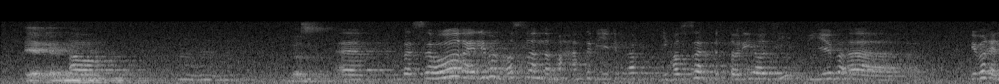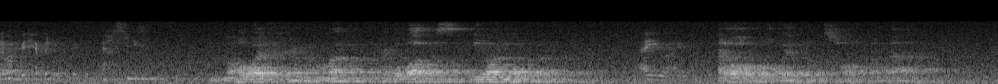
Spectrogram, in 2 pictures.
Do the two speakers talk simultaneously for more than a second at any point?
No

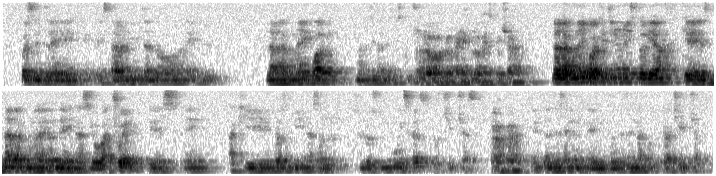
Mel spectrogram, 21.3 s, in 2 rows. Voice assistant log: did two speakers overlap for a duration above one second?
No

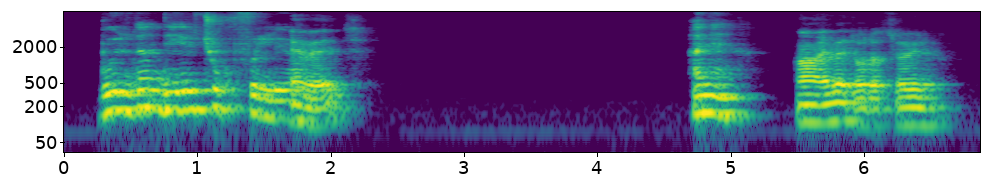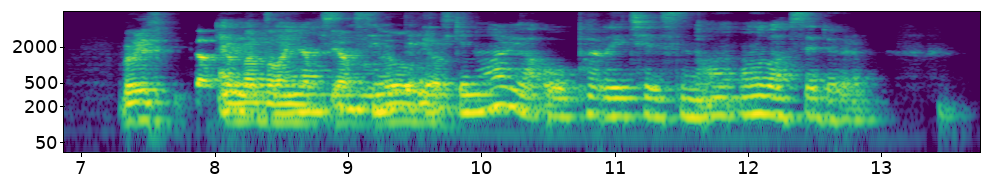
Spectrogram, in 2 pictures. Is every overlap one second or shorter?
No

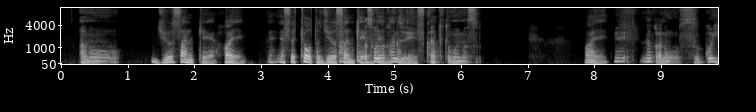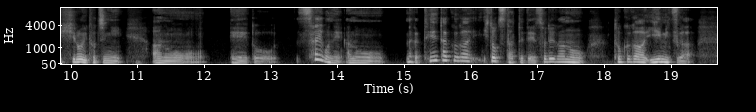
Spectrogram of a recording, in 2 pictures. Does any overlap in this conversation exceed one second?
Yes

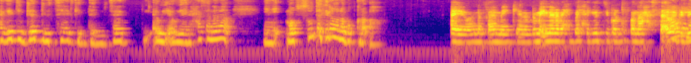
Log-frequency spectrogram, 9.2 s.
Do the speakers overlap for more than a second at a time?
No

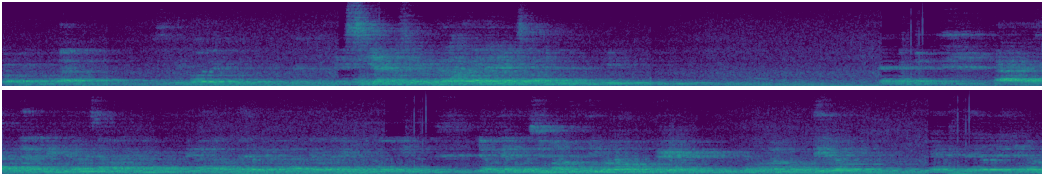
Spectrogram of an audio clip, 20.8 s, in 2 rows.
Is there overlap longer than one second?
Yes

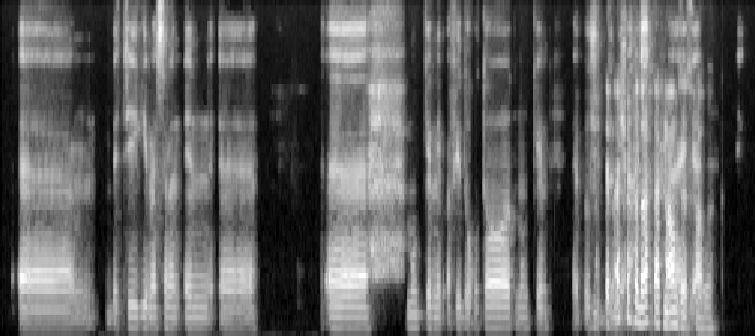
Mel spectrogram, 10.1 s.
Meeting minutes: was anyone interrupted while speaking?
Yes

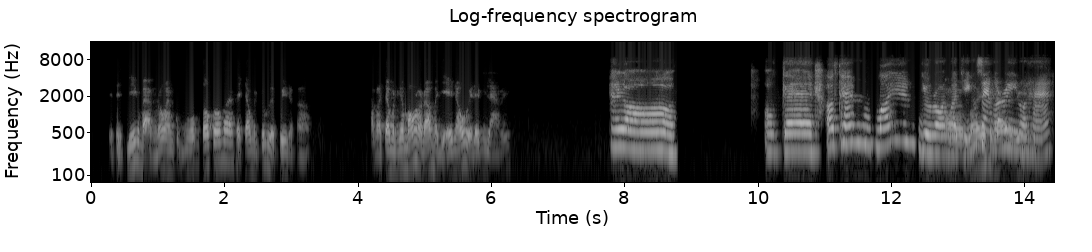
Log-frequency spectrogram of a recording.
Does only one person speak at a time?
No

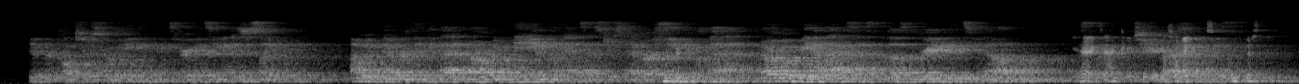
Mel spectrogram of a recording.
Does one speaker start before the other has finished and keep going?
Yes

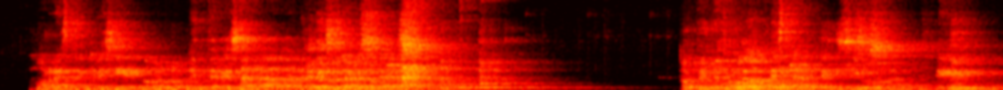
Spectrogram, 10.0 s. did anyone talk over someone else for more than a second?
Yes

